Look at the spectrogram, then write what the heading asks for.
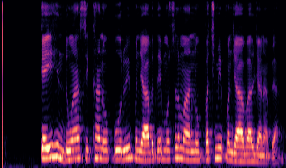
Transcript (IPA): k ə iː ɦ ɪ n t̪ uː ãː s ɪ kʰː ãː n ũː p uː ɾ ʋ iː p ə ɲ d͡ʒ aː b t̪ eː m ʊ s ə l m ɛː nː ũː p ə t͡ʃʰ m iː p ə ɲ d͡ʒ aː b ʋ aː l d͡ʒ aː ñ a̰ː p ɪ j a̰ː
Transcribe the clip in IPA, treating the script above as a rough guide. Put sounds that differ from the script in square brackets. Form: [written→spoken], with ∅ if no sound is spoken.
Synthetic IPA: k ə iː ɦ ɪ n [t̪→d̪] uː ãː s ɪ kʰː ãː n ũː p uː ɾ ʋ iː p ə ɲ d͡ʒ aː b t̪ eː m ʊ s ə l m [ɛː→aː] nː ũː p ə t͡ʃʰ m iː p ə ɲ d͡ʒ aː b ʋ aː l d͡ʒ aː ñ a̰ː p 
